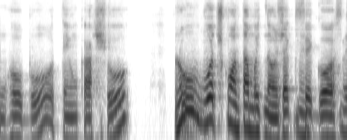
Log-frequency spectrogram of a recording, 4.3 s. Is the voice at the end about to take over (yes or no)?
no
